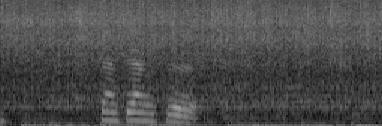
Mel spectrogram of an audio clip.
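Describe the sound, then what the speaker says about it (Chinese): Strips of dried tofu pan-frying in oil, giving a steady close sizzle with light scraping as they are spread out, while a voice speaks briefly in the middle. "每一条豆干丝都沾到油了，这时候可以把它推平均，让它慢慢的煎"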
